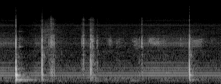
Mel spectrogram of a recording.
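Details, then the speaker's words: 1961 Sears Silvertone console tube stereo (12AX7 phase inverter, 6CA4 rectifier) being diagnosed: only low 60 Hz mains hum, likely picked up off the plate voltage, with scattered probe clicks and no program sound; the signal does not get past the IF transformer. "It's picking up 60 hertz hum off the plate voltage or something."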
